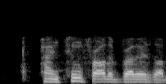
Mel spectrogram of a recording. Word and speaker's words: pantoum: And Pantoum is spelled like tomb, P-A-N-T-O-M-E, even though the Pantoum is spelled T-O-U-M-E.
